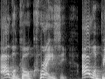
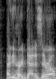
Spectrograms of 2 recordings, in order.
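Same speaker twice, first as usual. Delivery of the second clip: ordinary talk, nothing marked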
